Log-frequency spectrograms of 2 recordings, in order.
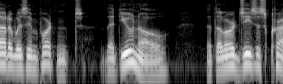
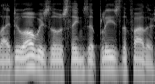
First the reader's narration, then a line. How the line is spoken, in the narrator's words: said he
